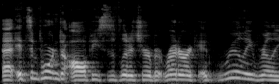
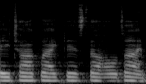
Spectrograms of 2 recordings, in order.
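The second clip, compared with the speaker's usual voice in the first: low, fast, flat, unvaried monotone drone; 4 semitones lower, 8 dB quieter than usual. Explaining tone, demonstrating how a monotone speaker talks: monotone voice. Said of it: "it's monotone".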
